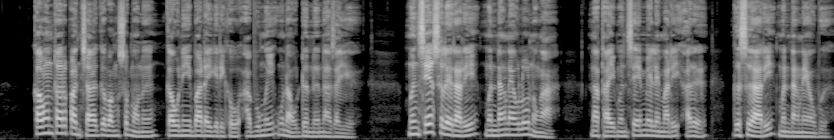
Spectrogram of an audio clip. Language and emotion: Bodo, neutral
